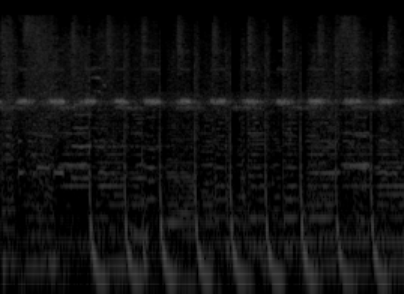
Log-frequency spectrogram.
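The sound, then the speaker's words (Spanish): A cricket chirps steadily in a regular, repeating rhythm through the background, with deep, pulsing low thumps underneath and no one speaking. “Se ha escuchado un grillo de fondo.”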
